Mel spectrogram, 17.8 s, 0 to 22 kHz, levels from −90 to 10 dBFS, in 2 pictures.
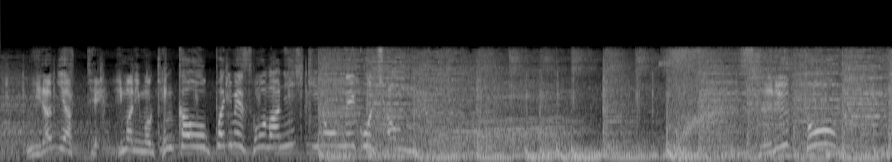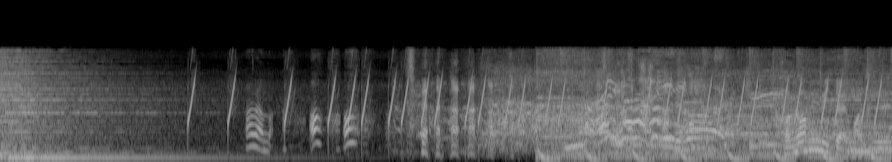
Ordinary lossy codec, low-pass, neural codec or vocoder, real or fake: none; 7.2 kHz; none; real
